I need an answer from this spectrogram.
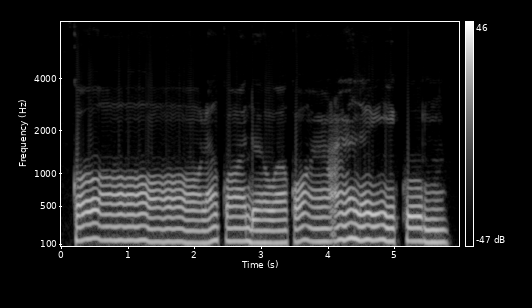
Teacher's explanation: Yang ditunjuk dengan anak panah yang berwarna biru, ini adalah huruf dal yang berbaris sukun, yang harus dipantulkan membacanya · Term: qalqalah sugro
